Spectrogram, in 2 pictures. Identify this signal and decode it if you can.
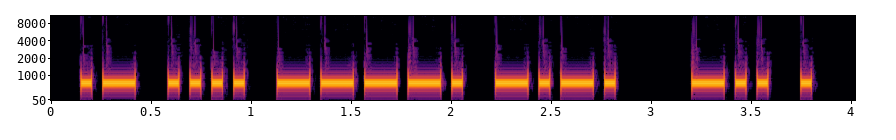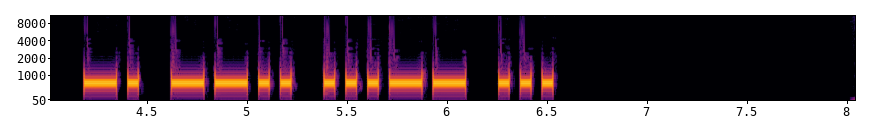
Morse code, heard as a keyed tone, about 22 wpm, 700 Hz. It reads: AH9C DE NZ3S
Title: USA Callsign DE Callsign - 4 Characters - 22wpm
